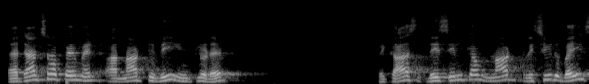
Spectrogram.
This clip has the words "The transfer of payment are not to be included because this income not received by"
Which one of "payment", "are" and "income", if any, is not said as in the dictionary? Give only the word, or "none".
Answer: none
